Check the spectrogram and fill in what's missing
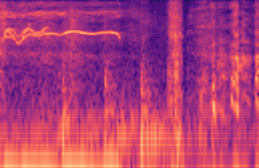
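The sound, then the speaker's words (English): A voice imitates a thin, wavering high whistle for about a second, followed by several breathy, rasping wheezes in short bursts, fairly loud, with no talking. “It's a wheeze and whistle kind of sound.”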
